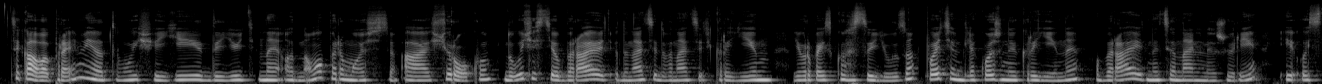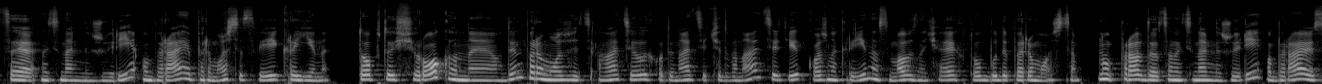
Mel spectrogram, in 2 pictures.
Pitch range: 190-220 Hz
